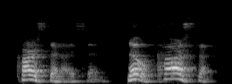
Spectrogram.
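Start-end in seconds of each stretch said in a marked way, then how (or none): 1.3-2.1 put-on loud, high, exasperated bark, at wit's end. Retelling a man correcting how his name is said; retelling a frustrated bark. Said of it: "he barked in maximum frustration".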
